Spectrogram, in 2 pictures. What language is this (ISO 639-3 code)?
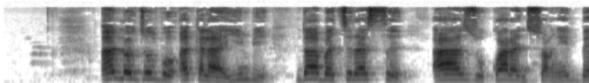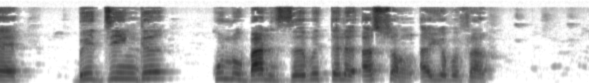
ewo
